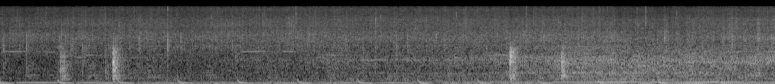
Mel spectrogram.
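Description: Steaks, shrimp and sausages sizzling steadily on an aluminium grill plate over a portable gas cartridge stove. A few light clicks and taps sound as the food is turned, about a second in and again around five seconds.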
